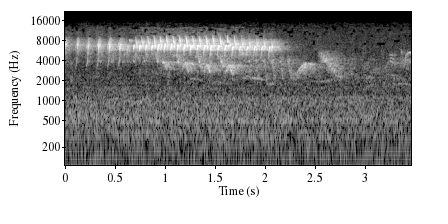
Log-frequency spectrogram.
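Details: A very high, fast, buzzy trill lasts about two seconds. It is followed by a few softer, lower chirps, and quiet background hiss fills the rest.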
